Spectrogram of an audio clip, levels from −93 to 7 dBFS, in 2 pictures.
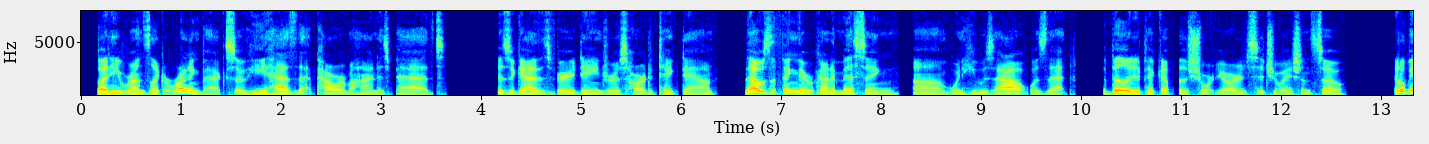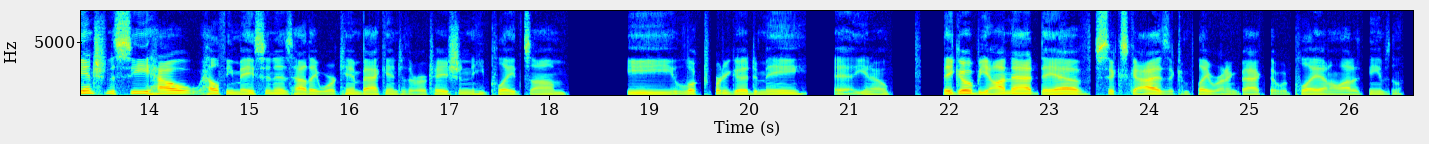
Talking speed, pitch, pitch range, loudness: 225 wpm, 135 Hz, 125-140 Hz, -27 LUFS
